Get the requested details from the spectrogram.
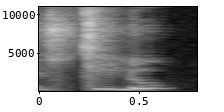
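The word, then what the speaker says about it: stylo: like if I say steo so why becomes a i sound Ste it's St Y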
